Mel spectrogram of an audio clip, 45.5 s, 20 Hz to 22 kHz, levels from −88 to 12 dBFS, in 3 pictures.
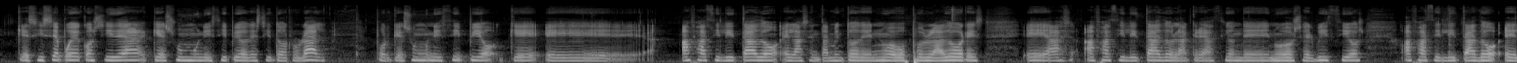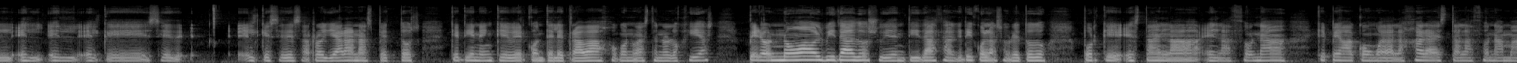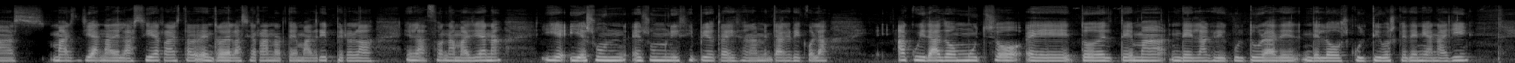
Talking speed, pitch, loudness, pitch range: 170 wpm, 195 Hz, -27 LUFS, 180-205 Hz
